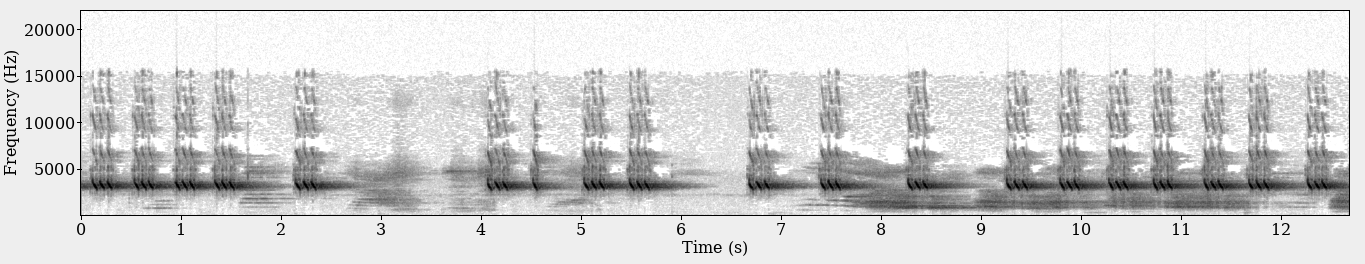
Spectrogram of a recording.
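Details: Loud close-up cricket song of bright, high pulsed chirps in bursts of several, broken by short pauses. Softer, lower rustling and scraping noises fill some gaps and run beneath the later chirps.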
